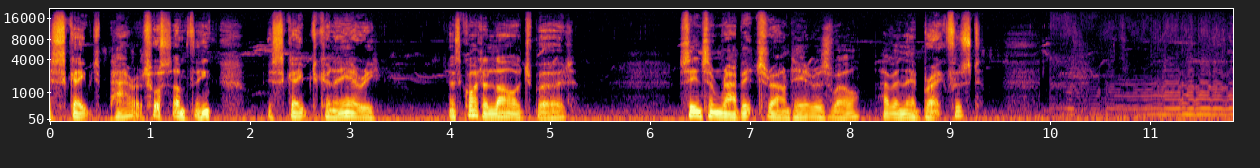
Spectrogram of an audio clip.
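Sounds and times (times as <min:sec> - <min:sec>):
speech: 0:00.0 - 0:03.4, 0:04.0 - 0:05.3, 0:06.3 - 0:09.4
wasp buzzing near the microphone: 0:10.0 - 0:11.8.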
